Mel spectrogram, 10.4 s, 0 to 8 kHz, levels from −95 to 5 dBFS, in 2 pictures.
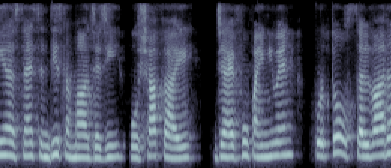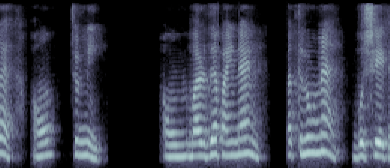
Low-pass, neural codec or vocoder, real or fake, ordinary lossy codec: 7.2 kHz; codec, 16 kHz, 2 kbps, FunCodec, trained on LibriTTS, 25 frames a second; fake; AAC, 32 kbps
